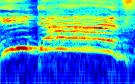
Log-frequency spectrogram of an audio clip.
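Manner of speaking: put-on shrill, very loud, high, drawn-out drunken yell. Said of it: "drunk as hell".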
